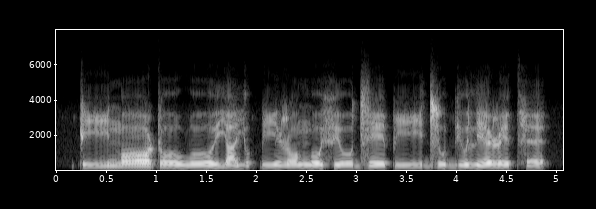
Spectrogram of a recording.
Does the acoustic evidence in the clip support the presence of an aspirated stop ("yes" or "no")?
yes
